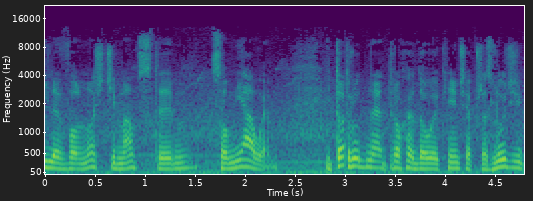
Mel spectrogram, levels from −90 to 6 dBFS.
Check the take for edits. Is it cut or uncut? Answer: cut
